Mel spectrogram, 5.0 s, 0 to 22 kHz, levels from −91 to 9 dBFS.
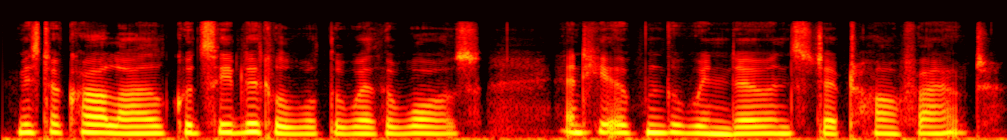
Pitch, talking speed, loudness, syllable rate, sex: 205 Hz, 215 wpm, -18 LUFS, 5.9 syllables/s, female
